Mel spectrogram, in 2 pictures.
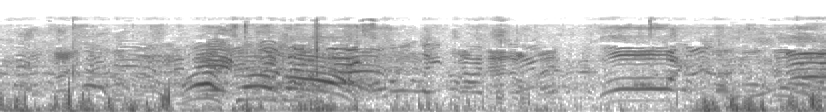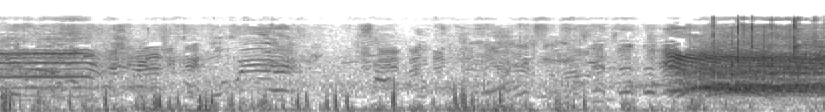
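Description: Young men shout to one another across an open field.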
